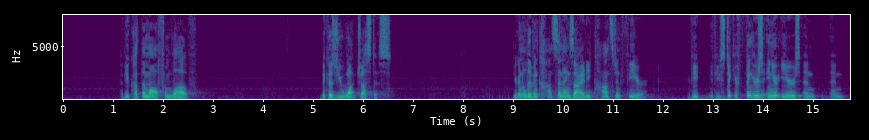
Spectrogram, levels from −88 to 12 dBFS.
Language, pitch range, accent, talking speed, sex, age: English, 120-165 Hz, American, 120 wpm, male, 40-59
